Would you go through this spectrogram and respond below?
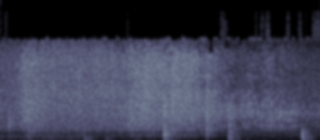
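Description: Fried rice ingredients sizzle in a hot pan, a steady loud hiss with a few sharp stirring scrapes and taps near the end, close and without talk.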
